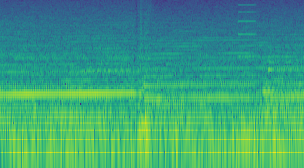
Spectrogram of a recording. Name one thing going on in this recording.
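A racing car engine drops in pitch briefly as a gear shifts up.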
